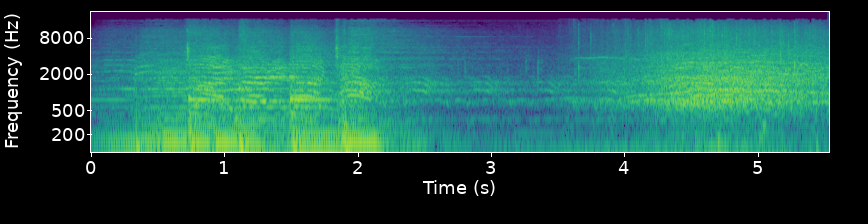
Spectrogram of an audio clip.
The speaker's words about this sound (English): You don't often hear the applause on the end of that song, do you?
